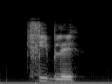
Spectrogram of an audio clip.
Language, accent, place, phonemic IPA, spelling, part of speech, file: French, France, Lyon, /kʁi.ble/, cribler, verb, LL-Q150 (fra)-cribler.wav
- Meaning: 1. to sift, sieve (filter through a sieve or screen) 2. to riddle (cover with holes) 3. to riddle, fill, cover (fill or cover with a multitude of)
